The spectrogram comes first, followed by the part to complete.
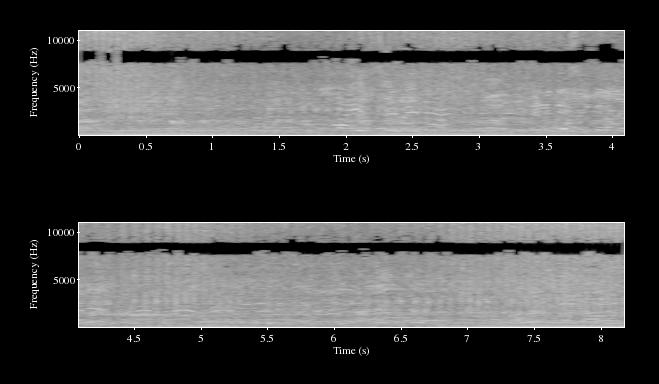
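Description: Dense crowd babble, many voices talking and calling at once, with a low rumble that swells and fades about every two seconds.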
